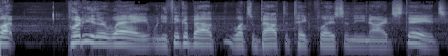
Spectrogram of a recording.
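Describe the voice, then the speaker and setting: A man with a Colorado accent, fairly high pitch, ordinary pitch variation, a fairly quick pace, and big swings in loudness. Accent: American, Colorado. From US, Colorado. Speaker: tech company CEO. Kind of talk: conference keynote. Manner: casual, with frequent fillers.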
